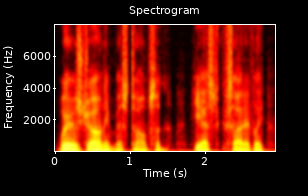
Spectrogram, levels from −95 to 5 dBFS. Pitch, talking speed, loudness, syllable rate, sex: 110 Hz, 145 wpm, -19 LUFS, 5.7 syllables/s, female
